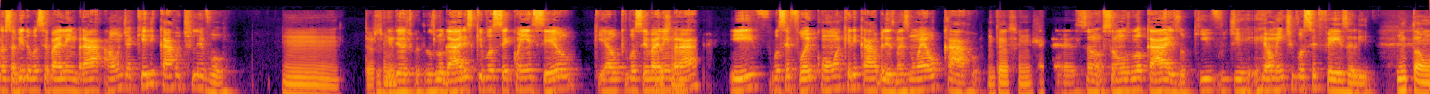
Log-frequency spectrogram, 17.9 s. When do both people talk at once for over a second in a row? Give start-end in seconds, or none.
none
